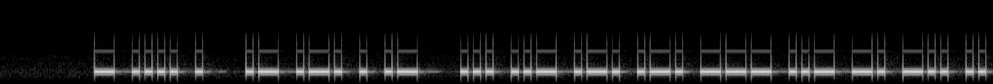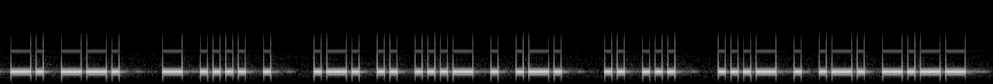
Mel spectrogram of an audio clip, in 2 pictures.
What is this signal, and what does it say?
Morse code, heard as a keyed tone, machine-sent, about 19 wpm, 600 Hz, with room echo. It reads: THE AREA SURROUNDING THE RIVER IS VERY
